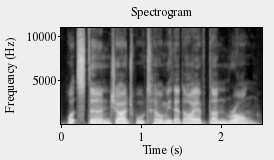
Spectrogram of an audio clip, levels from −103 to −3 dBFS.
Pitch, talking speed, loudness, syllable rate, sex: 105 Hz, 260 wpm, -16 LUFS, 5.1 syllables/s, male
